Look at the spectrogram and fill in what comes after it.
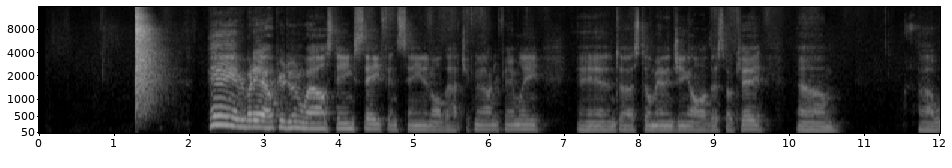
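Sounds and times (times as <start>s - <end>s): sharp crack ringing in room: 0.8s - 2.1s.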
